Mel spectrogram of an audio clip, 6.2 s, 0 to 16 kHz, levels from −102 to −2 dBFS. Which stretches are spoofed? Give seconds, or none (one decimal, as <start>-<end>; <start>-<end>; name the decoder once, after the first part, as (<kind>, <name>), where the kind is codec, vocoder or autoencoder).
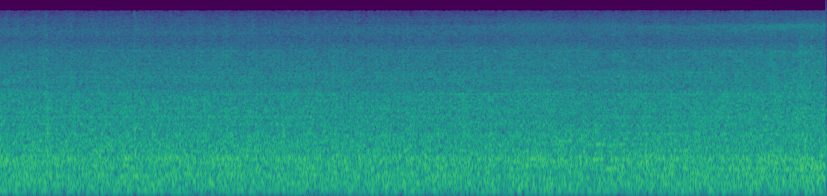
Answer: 3.8-4.8 (codec, SNAC)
